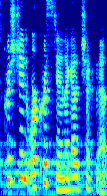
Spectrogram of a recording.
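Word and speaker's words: Christin: And then it's Christian or Kristen. I got to check that. Let me look. Um, I had a huge epiphany. Kristen.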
